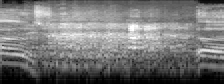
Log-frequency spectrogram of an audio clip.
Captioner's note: audience laughing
